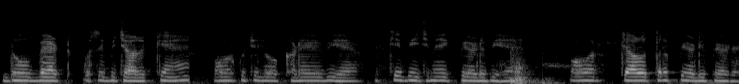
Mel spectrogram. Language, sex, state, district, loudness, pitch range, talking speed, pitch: Hindi, male, Uttar Pradesh, Muzaffarnagar, -36 LUFS, 165-180 Hz, 220 wpm, 175 Hz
